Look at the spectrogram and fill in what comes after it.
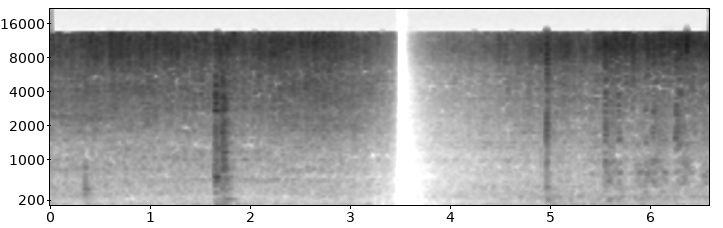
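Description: Onion-and-spice masala sizzling steadily in oil in an aluminium karahi as it is fried down, with a single sharp clink about a quarter of the way in. The sound cuts out briefly near the middle, then the sizzling comes back with a metal spatula scraping and stirring through the masala in small repeated clicks.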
